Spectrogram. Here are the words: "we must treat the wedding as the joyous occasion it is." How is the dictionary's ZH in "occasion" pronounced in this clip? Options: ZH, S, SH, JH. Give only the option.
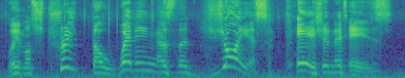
ZH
